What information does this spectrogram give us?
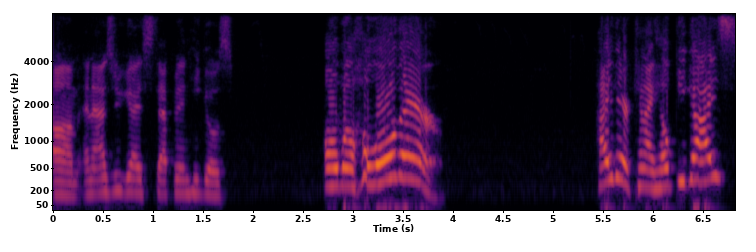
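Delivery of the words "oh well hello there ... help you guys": shrill, booming, very high, loud, happy chipper voice. Game master voicing a man at a podium greeting the arriving party, chipper and happy. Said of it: "a very happy, chipper looking uh, man".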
